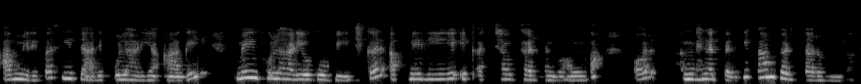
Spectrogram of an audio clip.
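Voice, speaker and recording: An honest, hardworking young woodcutter telling his tale earnestly, as a woman reads him in a storybook. The voice is high and mellow. It sounds somewhat muffled. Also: lively intonation, moderate pace, husky.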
